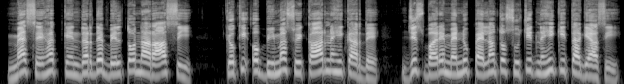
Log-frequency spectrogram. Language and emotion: Punjabi, angry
